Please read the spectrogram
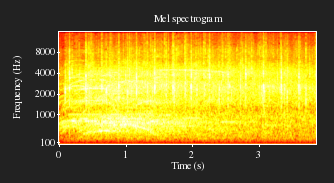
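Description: An audience claps steadily in a dense, continuous wash of applause, with faint cheering mixed in; the clapping holds throughout and eases slightly toward the end.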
